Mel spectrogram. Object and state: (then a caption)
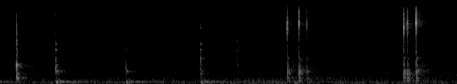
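Wooden violin body tapped. Fingertips and nails tap on the top of a hollow, varnished wooden violin near the bridge, then on its rib, then scratch across the back plate. The result is a series of short, dry, bright ticks at a low level, ending with a few closer, sharper clicks and a brief hiss-like scrape.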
